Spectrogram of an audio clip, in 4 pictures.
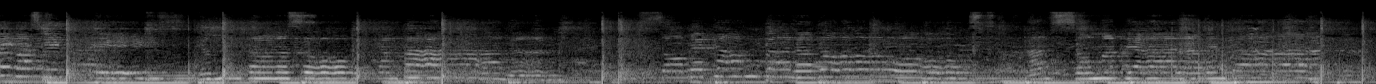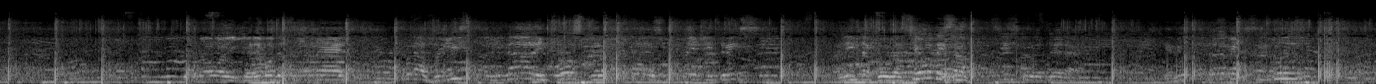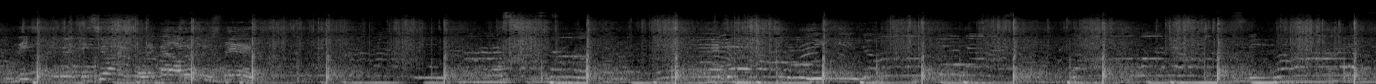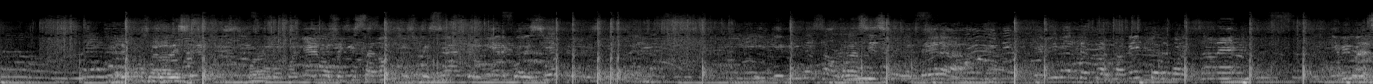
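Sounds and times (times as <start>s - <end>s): fireworks bangs and crackles: 0.0s - 6.9s, 10.8s - 55.0s
crowd voices: 0.0s - 55.0s.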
